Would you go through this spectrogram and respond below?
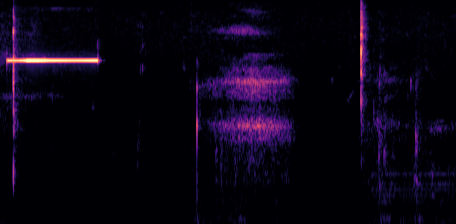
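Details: Man with a headache and overnight leg cramps taking a home blood pressure reading: a steady electronic beep of about one second, then a brief soft whir and clicks as the automatic cuff starts to inflate; blood pressure monitor beep.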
